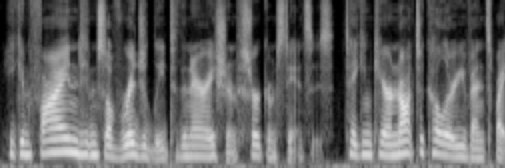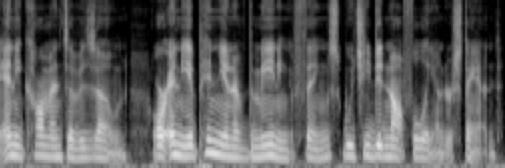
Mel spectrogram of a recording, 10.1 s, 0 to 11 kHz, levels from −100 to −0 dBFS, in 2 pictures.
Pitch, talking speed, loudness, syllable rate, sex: 170 Hz, 210 wpm, -22 LUFS, 5.9 syllables/s, female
